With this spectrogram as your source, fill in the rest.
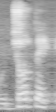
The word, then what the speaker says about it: Muchote: That's how you pronounce it, Muchote, with the accent on the E.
